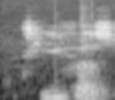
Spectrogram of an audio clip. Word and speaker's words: Tifa: It's just that, I mean, if you like large features, and Tifa's just hard to beat anyway. Tifa's cool. Tifa rhymes with FIFA, says TMF.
